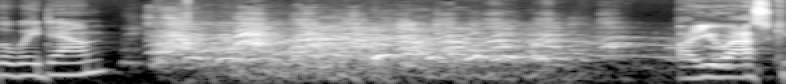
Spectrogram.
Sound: audience laughter

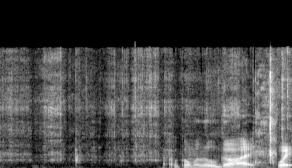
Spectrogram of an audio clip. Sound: wheel model rustling

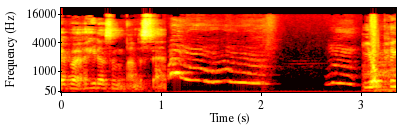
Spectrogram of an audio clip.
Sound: dog whines

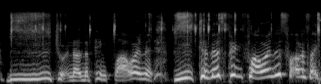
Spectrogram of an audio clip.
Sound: buzzes

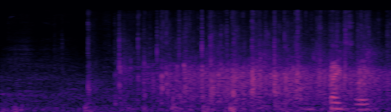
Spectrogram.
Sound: applause

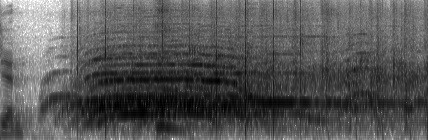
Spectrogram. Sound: clapping

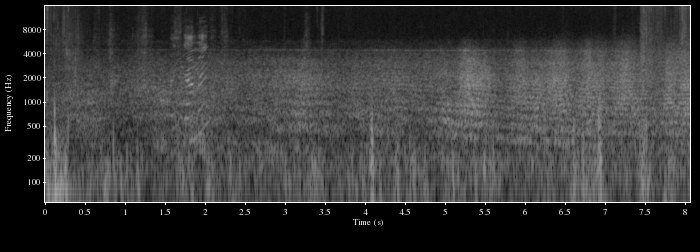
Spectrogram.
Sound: loud Airplne overhead

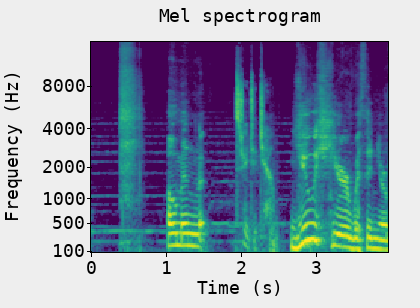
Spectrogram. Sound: whispers

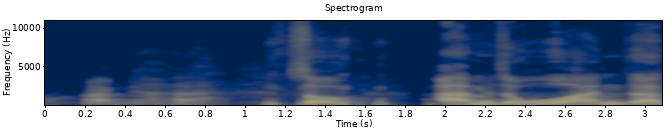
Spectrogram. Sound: chuckles

